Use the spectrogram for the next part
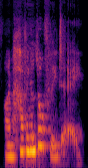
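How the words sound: The pitch rises, then falls at the end. "everything going up and then ending down"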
